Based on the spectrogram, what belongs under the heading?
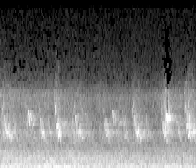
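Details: Eurasian blue tit pair coming and going at a nest box to feed their chicks, one trip per minute; repeated high, thin, downward-sliding chirps with a brief louder note near the end, steady background hum.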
